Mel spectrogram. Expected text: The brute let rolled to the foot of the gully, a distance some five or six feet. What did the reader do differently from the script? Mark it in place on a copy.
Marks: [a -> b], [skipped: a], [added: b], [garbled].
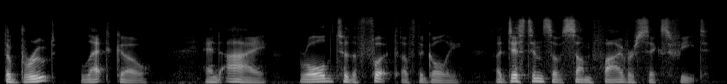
The brute let [added: go and I] rolled to the foot of the gully, a distance [added: of] some five or six feet.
